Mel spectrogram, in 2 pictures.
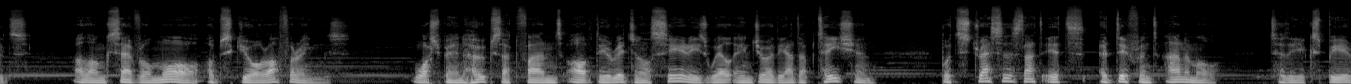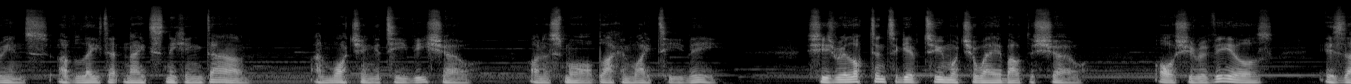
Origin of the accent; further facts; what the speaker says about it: United Kingdom; as a Brit who has sat behind this microphone for 7 years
